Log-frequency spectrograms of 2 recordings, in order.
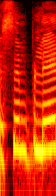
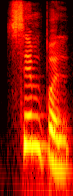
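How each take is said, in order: First: "सिंपले" with the final e sounded, sim-play; wrong pronunciation. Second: "सिंपल" ending in a soft -pul; correct pronunciation. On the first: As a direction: read the spelling literally, "सिंपले" ending in -lay. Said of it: "नहीं बोलना". ("सिंपले" ग़लत, आख़िर में ए बोलकर) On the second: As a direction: say "सिंपल" softly, no e at the end. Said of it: "ये सिंपले नहीं बोलना". ("सिंपल" सही, आख़िर में सिर्फ़ ल) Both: Shown as a demonstration.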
